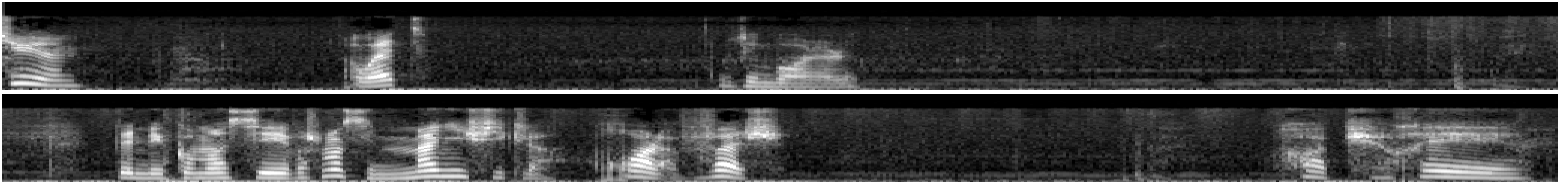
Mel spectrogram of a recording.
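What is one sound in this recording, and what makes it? A woman talks with animation into a microphone.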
